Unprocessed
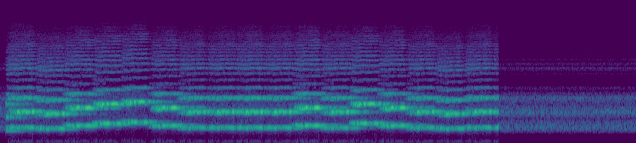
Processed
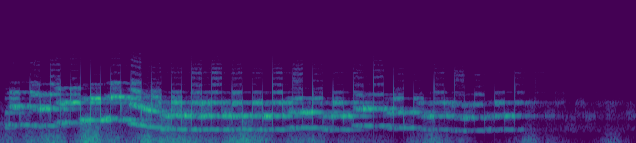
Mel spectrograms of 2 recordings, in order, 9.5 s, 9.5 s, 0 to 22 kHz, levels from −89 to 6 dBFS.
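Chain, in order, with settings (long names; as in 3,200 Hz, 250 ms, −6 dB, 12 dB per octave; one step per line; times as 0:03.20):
wind on the microphone 130 Hz −40 dBFS
source passing by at 0:02.16, 50 m/s, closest 8.8 metres
downward compressor 10 to 1, threshold −44 dBFS, peak gain reduction 20 dB
double-tracking delay 20 ms −4 dB
feedback echo with a high-pass in the loop 125 ms, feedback 72%, high-pass 460 Hz, level −14 dB
low-pass on a step sequencer 6.6 Hz 620–2,100 Hz
level +6.5 dB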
